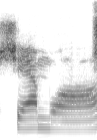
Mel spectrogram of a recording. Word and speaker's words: chamois: I think you pronounce it as chamois. – Chamois.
